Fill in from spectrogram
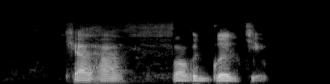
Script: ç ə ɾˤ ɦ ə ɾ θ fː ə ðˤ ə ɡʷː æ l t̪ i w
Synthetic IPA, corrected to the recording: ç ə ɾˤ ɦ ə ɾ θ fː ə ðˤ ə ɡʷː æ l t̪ i w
